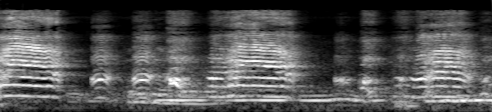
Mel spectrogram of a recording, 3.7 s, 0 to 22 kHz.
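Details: Newborn's first cries right after a calm, midwife-assisted normal vaginal birth around 7 a.m.: loud, strong, rhythmic crying with clear voiced wails in bursts; a vigorous newborn cry, a normal sign after birth.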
